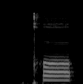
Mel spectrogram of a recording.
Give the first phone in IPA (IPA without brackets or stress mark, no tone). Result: kʰ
